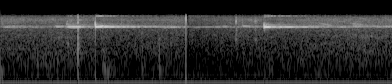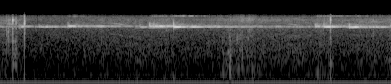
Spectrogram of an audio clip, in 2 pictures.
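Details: Bellbirds in an Australian forest at dawn, in the treetops, give a steady, ringing chorus of high, bell-like tinks that blend into one continuous chime, with soft clicks and faint rustles.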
